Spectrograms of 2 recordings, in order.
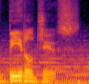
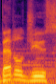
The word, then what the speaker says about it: Betelgeuse: giants in our universe first off we have Beetlejuice yes it's a mouthful but this star is worth every syllable located in the constellation Orion Betelgeuse is a supergiant meaning it's even larger than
